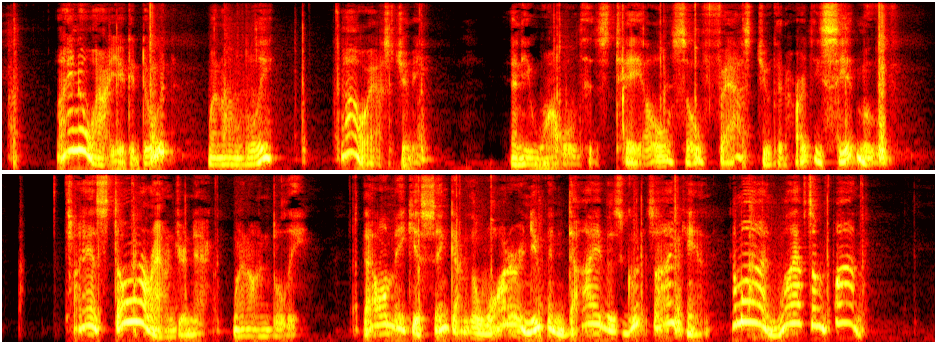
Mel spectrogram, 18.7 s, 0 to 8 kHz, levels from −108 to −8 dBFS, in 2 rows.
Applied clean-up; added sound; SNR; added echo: neural mask model RNNoise.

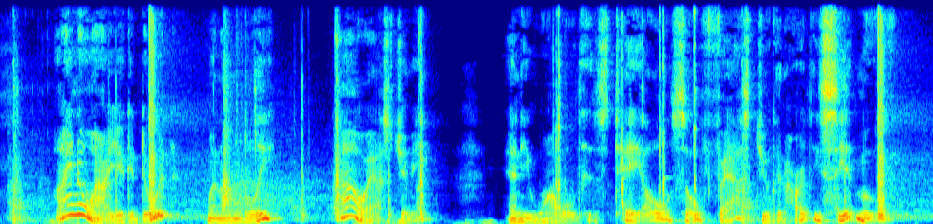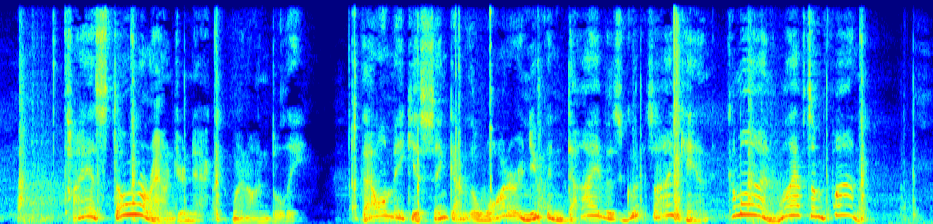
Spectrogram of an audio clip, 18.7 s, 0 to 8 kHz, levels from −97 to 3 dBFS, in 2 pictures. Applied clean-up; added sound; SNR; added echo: none; Car; 11 dB; none.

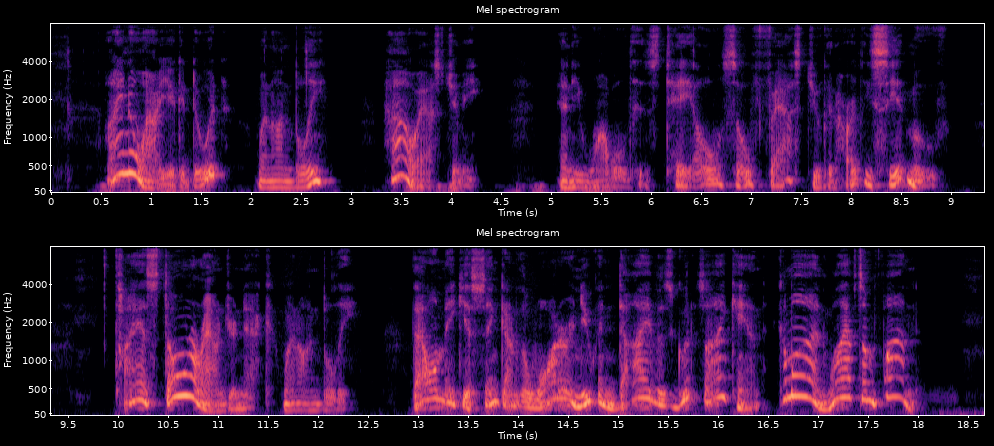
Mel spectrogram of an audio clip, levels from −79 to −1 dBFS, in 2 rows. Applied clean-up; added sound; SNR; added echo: none; none; none; none.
